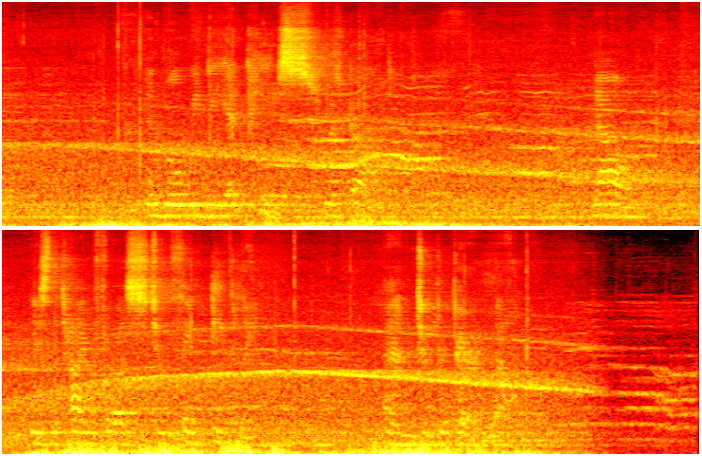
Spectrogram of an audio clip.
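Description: A crowd of people murmurs quietly outdoors.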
